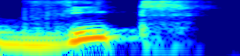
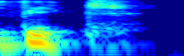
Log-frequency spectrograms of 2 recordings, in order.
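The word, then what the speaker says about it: Vite: vit which is the the French way or the the France way of pronouncing fast or quick so it is vit and we'll use vit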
